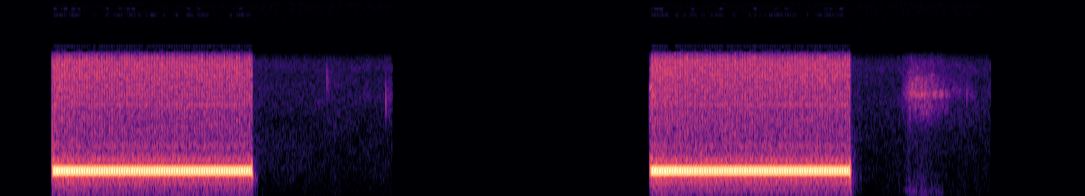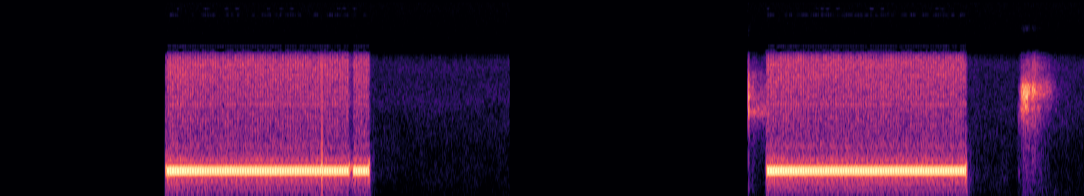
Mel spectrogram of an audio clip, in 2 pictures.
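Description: A phone line rings back four times as a call is placed, each steady two-second electronic burr followed by about four seconds of silence, as if heard through a handset, with faint clicks between rings.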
